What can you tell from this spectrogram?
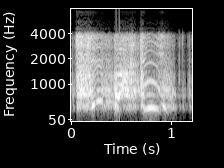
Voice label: dialog, dialogs french; War Thunder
